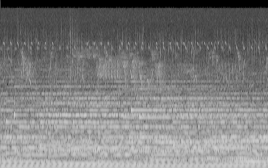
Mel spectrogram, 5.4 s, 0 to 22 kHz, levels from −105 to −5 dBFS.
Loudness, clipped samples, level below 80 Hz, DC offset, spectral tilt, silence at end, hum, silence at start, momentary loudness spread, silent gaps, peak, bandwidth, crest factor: -24 LUFS; under 0.1%; -32 dBFS; under 0.1%; -5.5 dB/octave; 0 s; none; 0 s; 2 LU; none; -10 dBFS; 18 kHz; 14 dB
